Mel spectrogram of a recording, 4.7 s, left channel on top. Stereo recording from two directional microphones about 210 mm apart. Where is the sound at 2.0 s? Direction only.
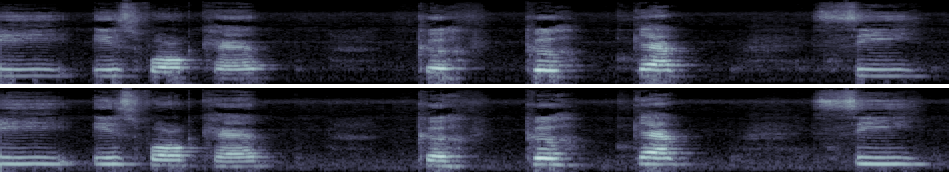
Centre (ahead or behind).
